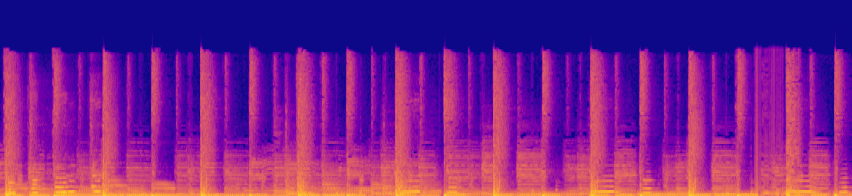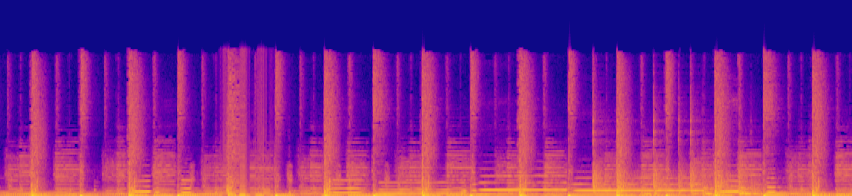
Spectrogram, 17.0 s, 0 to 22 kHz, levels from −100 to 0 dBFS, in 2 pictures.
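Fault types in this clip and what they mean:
Robotic sound from repeated short buffers: twice, from 7.54 to 7.98 s and again from 10.71 to 11.25 s, the sound collapses into a stiff metallic buzz pitched at 200 Hz, which points to a 5 ms chunk being looped. The likely cause is new audio arriving too seldom, so the last small buffer gets replayed to fill the gap. By ear, most of each stretch is that repeat rather than fresh material, so the sound only loosely keeps its shape.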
